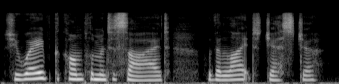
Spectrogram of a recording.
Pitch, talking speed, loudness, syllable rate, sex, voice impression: 220 Hz, 160 wpm, -17 LUFS, 5.8 syllables/s, female, gender-neutral, young, bright, soft, halting, friendly, unique, slightly sweet, kind, slightly modest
